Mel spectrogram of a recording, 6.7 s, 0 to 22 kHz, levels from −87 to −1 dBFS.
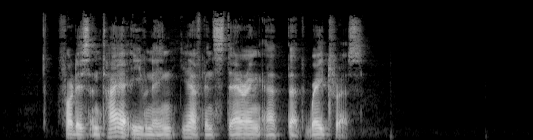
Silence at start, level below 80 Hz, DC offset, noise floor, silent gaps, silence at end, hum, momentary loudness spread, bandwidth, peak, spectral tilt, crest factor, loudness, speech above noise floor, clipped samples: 0.55 s; -60 dBFS; under 0.1%; -82 dBFS; none; 2.15 s; none; 8 LU; 15.5 kHz; 0 dBFS; -4 dB/octave; 22 dB; -21 LUFS; 61 dB; under 0.1%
